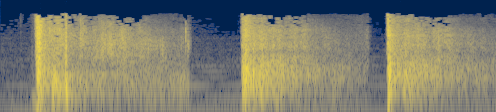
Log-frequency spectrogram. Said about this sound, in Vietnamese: Lạc Vương còn chưa kịp dứt lời, ở phía cuối đại điện chợt vang lên tiếng súng.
